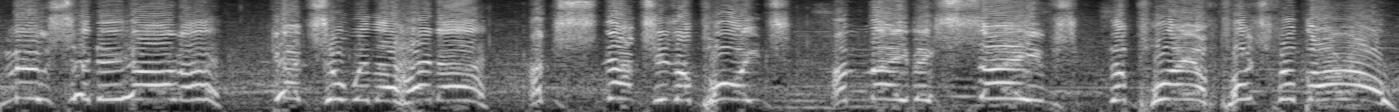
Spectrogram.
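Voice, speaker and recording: Over noticeable background noise, a man sounds excited in a raised, projected voice at an extremely high pitch, his loudness very even. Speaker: football commentator. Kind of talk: live football commentary. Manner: rapid, excited, fast play-by-play; gets dramatic at key moments.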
